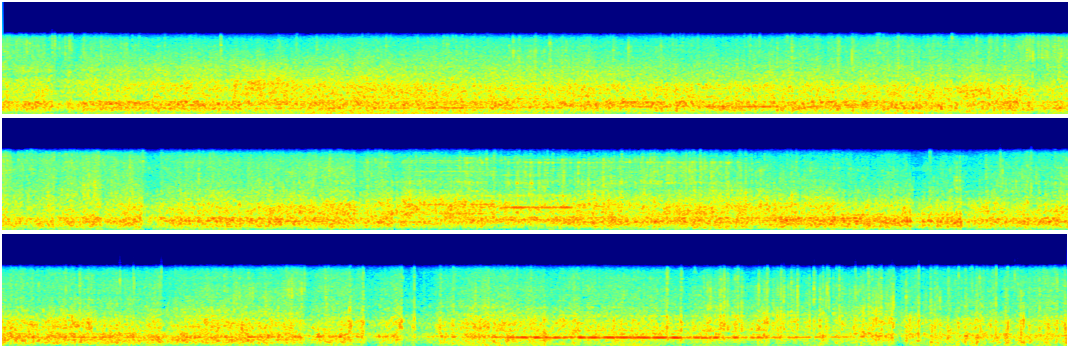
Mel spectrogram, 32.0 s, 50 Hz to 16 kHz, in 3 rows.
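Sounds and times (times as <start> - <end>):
model train running on rails: 0.0 - 31.9
faint whining tones: 25.0 - 30.9.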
